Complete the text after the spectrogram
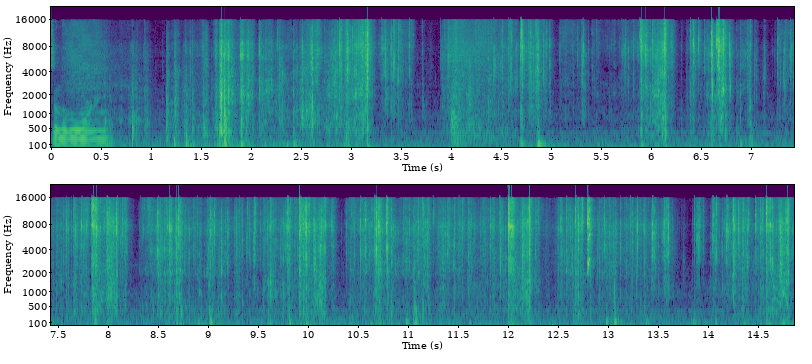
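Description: Foil wrappers crinkle and tear as card packs are opened.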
